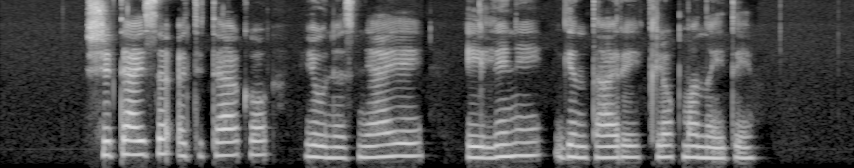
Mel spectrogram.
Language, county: Lithuanian, Tauragė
